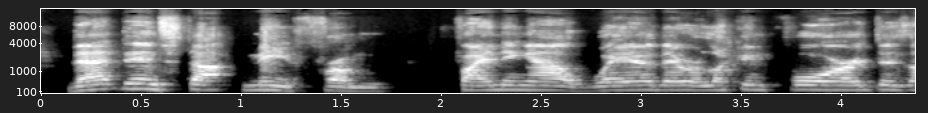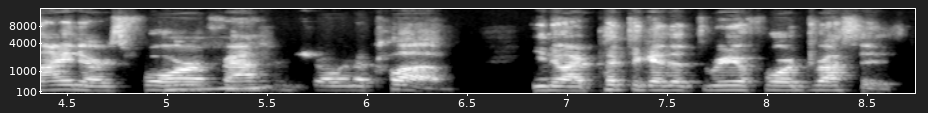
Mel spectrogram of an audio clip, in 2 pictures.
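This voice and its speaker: A man speaks with an unremarkable speaking voice and an American accent, his pitch fairly high. His intonation stays fairly even at a moderate pace. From New York, the Bronx. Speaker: Broadway costume designer. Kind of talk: casual chat.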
